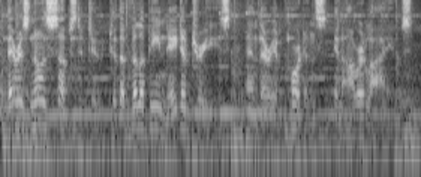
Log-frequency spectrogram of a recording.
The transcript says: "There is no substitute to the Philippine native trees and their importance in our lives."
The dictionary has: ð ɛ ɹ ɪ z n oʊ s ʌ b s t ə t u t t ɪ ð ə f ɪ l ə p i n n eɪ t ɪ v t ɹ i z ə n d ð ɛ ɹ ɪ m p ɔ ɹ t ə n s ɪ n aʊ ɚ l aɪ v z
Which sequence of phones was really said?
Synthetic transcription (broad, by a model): ð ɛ ɹ ɪ z n oʊ s ʌ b s t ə t u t t ɪ ð ə f ɪ l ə p i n n eɪ t ɪ v t ɹ i z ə n ð ɛ ɹ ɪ m p ɔ ɹ t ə n s ɪ n aʊ ɚ l aɪ v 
